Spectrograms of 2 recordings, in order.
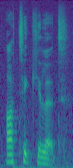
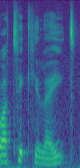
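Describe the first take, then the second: First: The final syllable has a weak 'uh' vowel. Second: The final syllable has a full vowel. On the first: It is used as an adjective. "It's actually being used as an adjective ... so the uh sound" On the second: It is used as a verb. "it's not the verb, which is to articulate"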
